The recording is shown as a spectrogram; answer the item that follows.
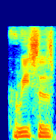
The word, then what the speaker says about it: Reese's: name correctly tl drive reese's pieces should be pronounced to rhyme while maintaining the correct pronunciation of pieces pronouncing it risky's pses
